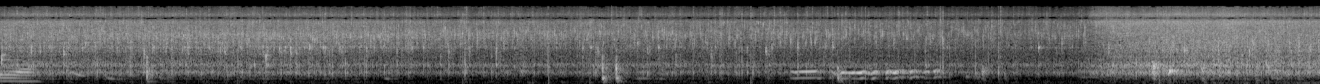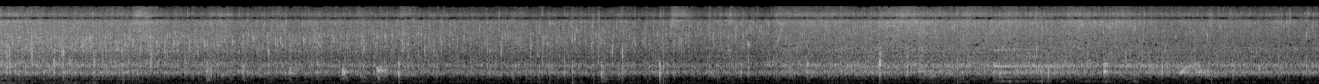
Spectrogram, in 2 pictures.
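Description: Garlic sizzles and fries in a pot while Haitian rice with beans is being made, a steady close hiss with occasional stirring scrapes and no talking.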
